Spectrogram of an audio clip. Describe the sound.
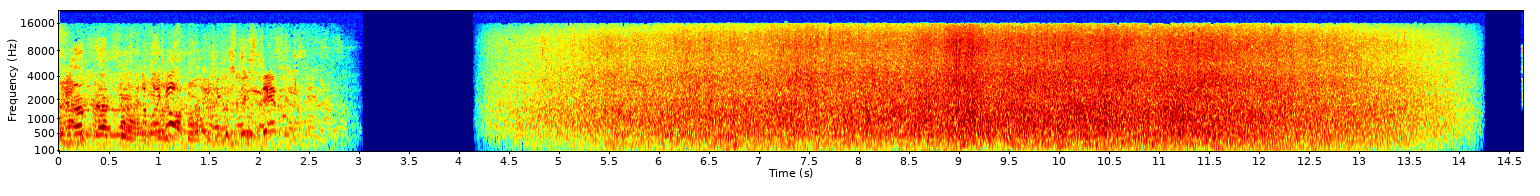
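Steady ocean surf rushes and roars, a broad hiss of waves breaking on shore that swells and holds before fading out. Brief indistinct voices come first, followed by a short silence.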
